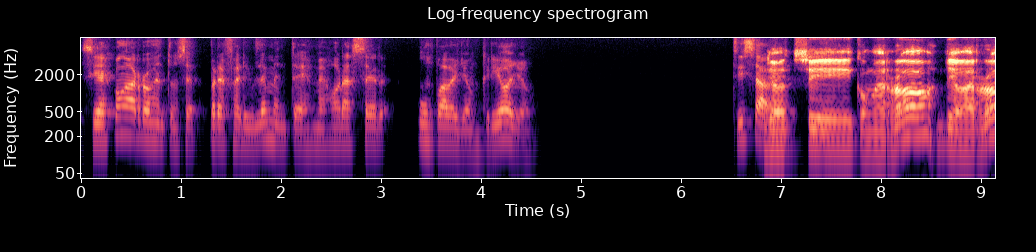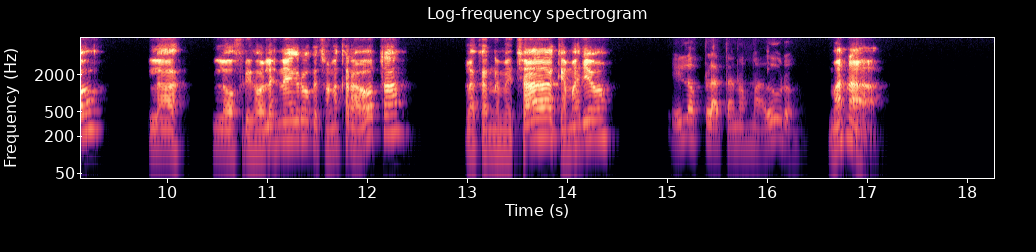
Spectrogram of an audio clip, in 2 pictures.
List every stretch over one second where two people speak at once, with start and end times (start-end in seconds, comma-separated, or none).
none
